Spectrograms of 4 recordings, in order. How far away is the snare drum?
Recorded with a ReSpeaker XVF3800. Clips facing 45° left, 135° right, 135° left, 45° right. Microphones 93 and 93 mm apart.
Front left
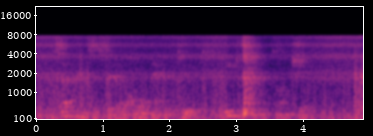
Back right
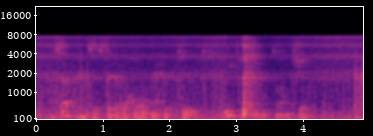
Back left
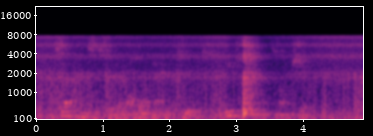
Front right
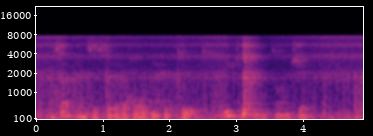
About 7.5 m.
